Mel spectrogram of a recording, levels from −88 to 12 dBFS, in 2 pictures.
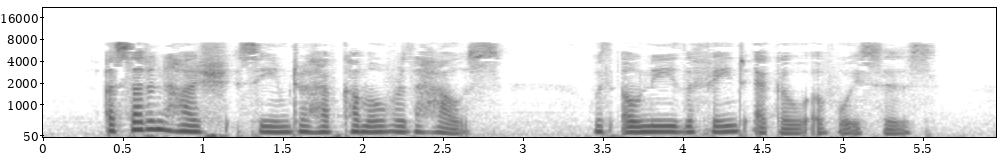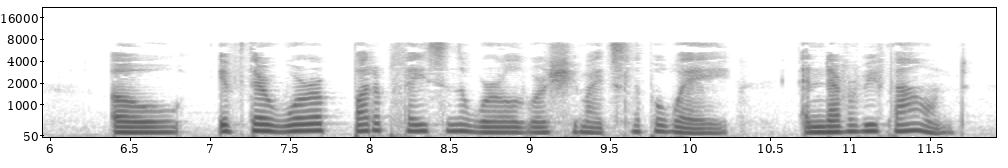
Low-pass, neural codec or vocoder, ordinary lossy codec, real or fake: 7.2 kHz; none; MP3, 32 kbps; real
